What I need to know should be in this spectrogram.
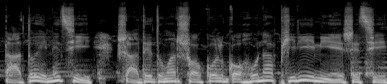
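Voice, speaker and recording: A man's voice: medium pitch, lively intonation, moderate pace, natural voice. A man playing an earnest, dutiful young village son in a cartoon fairy tale, speaking politely. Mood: happy. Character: earnest, dutiful young student son turned fritter seller. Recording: faint music bed.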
